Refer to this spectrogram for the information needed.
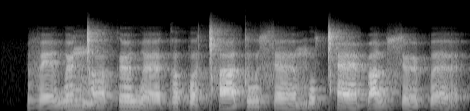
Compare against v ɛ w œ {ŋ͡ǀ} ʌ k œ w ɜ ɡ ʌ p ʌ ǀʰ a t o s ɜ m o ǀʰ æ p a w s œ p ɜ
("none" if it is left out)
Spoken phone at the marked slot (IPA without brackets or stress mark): ŋ͡ǀ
